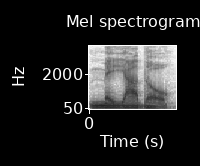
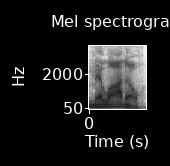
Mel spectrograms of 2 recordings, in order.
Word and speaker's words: Mellado: Like the normal gringo is going to say Mellado. Yes. Right? They look at 2 L's and say Mellado, but not me.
